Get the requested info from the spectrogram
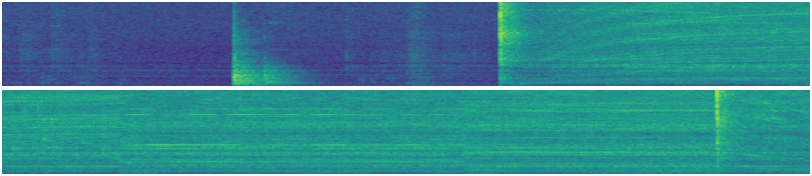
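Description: A single sharp knock, then a Zelmer electric hand mixer switched on with a click about two and a half seconds in and running steadily with a whine, its wire beaters whipping egg whites toward a stiff foam in a plastic bowl. Another click comes near the end.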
